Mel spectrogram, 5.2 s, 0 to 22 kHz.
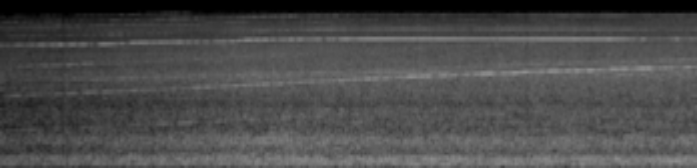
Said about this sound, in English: Imagine looking out a helicopter window taking pictures as you're traveling 60 miles an hour and you're only 300 feet over the eastern Aleutian Islands. That's a typical day for the 4-person Shore Zone flight crew.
